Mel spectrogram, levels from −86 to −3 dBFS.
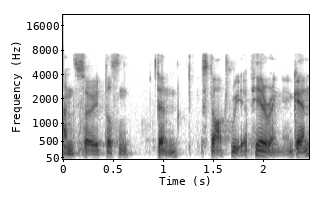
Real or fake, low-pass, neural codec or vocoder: real; 7.2 kHz; none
